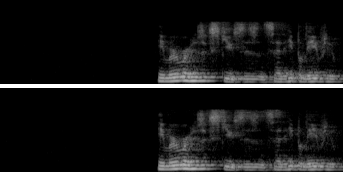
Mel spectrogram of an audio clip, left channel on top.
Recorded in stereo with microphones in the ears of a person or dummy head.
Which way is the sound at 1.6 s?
15° right (ahead or behind).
